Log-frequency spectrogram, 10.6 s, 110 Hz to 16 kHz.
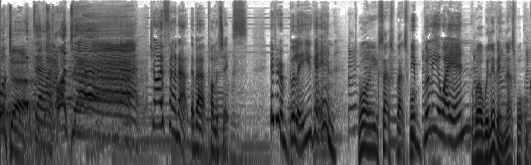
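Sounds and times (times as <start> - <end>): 
overlapping jeers and calls from crowd: 0.0 - 3.0
speech: 0.1 - 10.6
members of parliament shouting over the Speaker: 0.5 - 2.9.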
